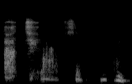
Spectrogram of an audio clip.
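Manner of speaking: soft, slow, drawn-out warning; little inner voice. Acted. Intuition quietly warning the listener, little inner voice. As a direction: play a small cautioning voice from within. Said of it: "that little voice within us".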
